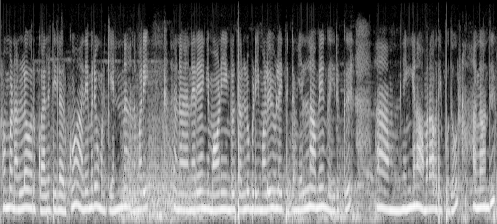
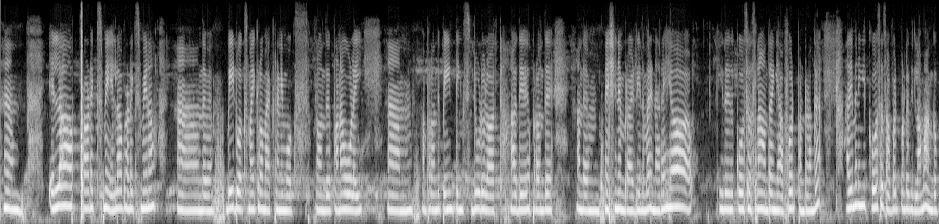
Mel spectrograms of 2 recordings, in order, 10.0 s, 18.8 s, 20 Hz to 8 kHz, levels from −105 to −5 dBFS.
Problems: background conversations at intervals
